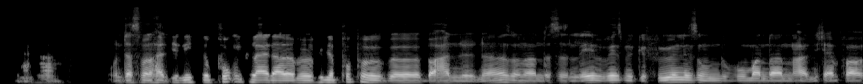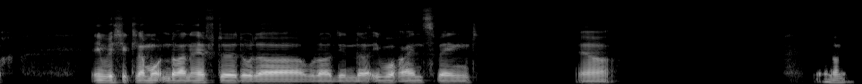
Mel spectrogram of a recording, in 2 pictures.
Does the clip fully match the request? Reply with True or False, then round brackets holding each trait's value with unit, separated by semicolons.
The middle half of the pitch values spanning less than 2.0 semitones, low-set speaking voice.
False (2.6 semitones; 90 Hz)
